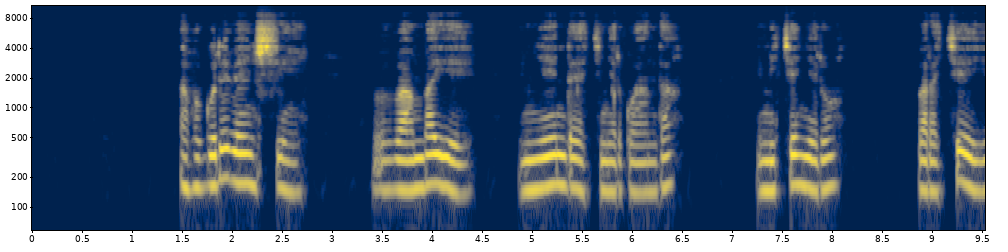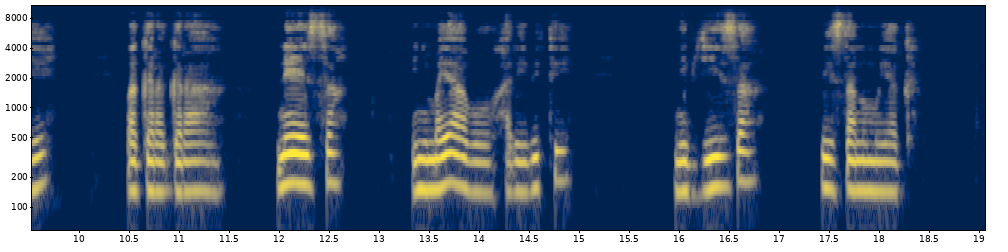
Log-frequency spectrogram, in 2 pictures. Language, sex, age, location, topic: Kinyarwanda, female, 36-49, Kigali, government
